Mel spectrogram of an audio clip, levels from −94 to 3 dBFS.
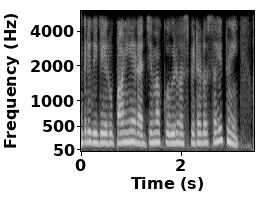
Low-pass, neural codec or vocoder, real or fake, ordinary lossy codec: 5.4 kHz; codec, 16 kHz, 2 kbps, FreqCodec, smaller model; fake; none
